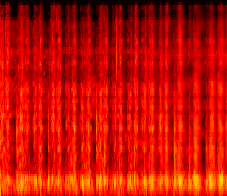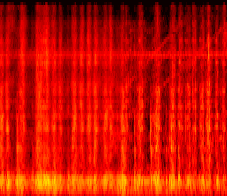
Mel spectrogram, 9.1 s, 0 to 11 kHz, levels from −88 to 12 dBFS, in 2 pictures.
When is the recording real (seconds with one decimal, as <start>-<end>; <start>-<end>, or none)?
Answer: 0.0-3.0; 7.0-9.1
